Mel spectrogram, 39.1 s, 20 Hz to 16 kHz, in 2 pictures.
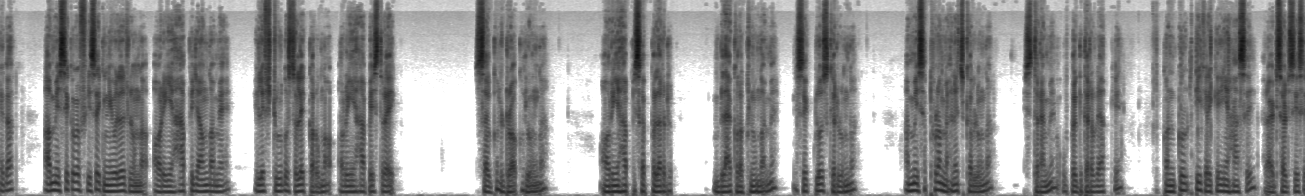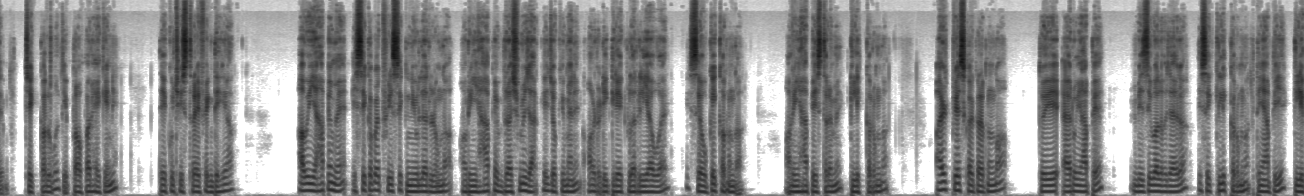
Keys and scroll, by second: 17.8 ctrl+t, 20.5 Return.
